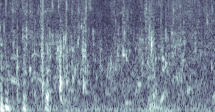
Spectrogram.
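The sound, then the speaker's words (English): Oars of a rowing boat dip and splash, a steady wash of water sloshing with a few sharper strokes standing out near the start. “Keep rowing”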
